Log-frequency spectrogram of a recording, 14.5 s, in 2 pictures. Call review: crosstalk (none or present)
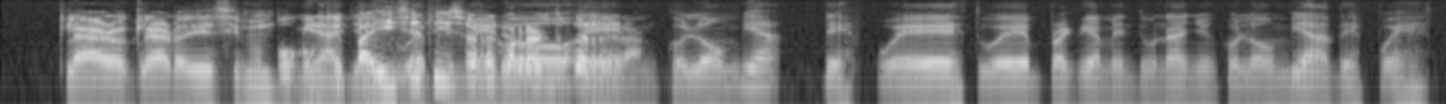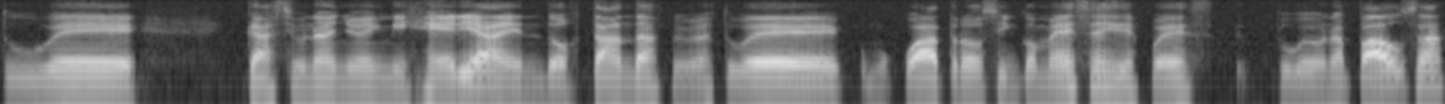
present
